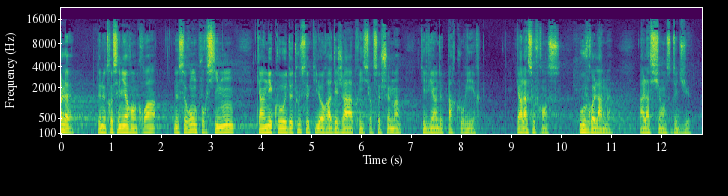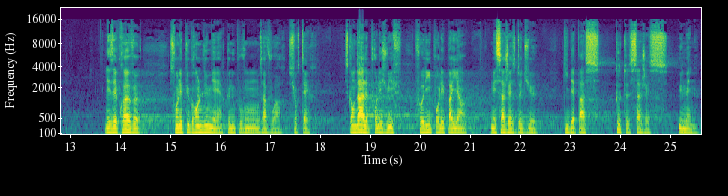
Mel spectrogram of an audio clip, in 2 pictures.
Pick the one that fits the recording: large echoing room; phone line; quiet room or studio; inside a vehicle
large echoing room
